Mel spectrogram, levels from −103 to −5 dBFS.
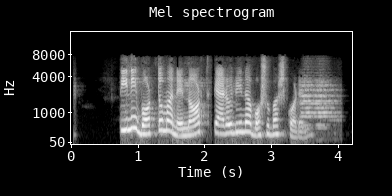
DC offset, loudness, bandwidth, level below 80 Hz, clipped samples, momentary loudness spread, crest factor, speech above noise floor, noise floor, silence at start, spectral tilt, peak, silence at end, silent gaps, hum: under 0.1%; -17 LUFS; 8 kHz; -64 dBFS; under 0.1%; 11 LU; 16 dB; 59 dB; -76 dBFS; 0.75 s; -4 dB/octave; -2 dBFS; 0.25 s; none; none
